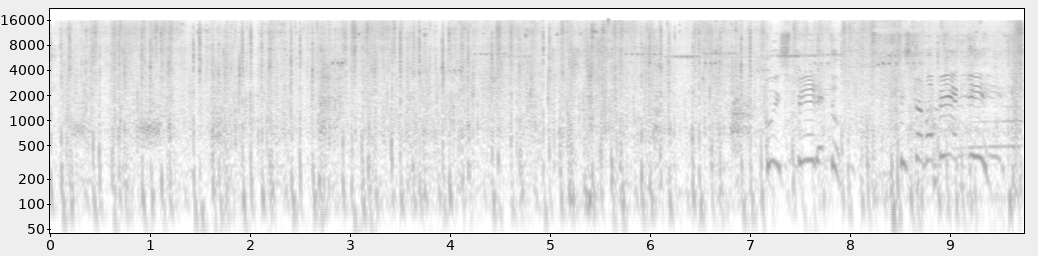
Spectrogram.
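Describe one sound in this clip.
A horse gallops with rapid, heavy hoofbeats.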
